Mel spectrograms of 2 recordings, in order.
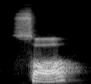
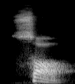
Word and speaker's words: ص: Sa. That's how we pronounce it. Sa. Don't confuse this sound with letter Se from the previous lesson.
